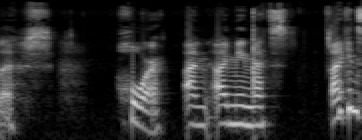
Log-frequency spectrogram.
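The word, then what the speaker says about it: Hoare: This is how you spell it. Whore.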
